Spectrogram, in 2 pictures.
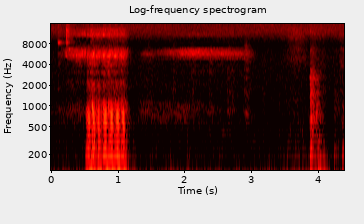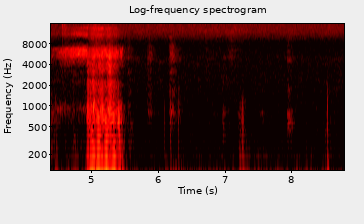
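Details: Two loud, rattling snores about four seconds apart with quiet breathing and soft snuffles between, from a sleeping baby pug; snoring.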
